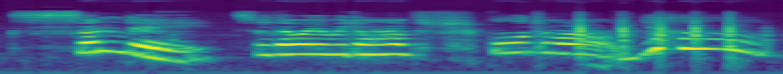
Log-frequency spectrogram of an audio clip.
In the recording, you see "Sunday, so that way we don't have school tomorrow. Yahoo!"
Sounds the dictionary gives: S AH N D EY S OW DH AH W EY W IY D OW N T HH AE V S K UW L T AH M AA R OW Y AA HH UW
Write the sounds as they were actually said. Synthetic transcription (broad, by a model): S AH N D EY S OW DH AH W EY W IY D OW N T HH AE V S K UW L T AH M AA IH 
